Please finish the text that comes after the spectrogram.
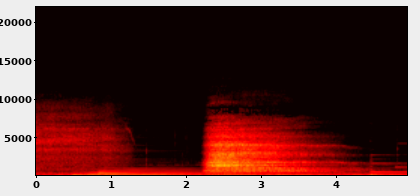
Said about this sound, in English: take another deep dragon breath. Fill up your belly in and out.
